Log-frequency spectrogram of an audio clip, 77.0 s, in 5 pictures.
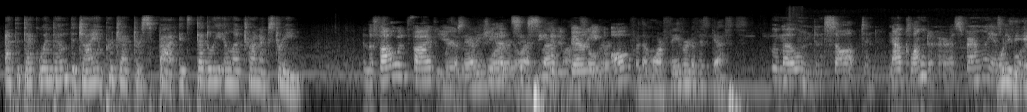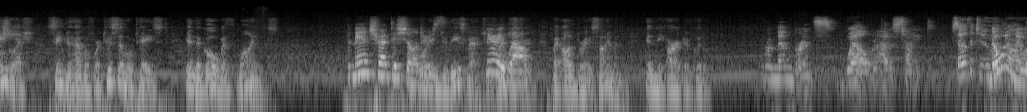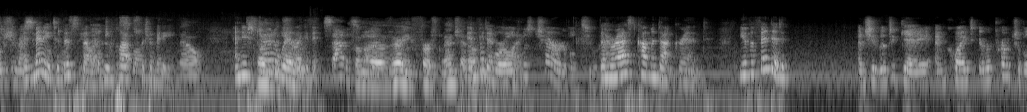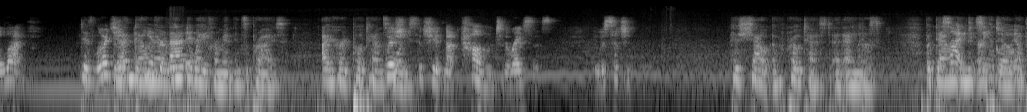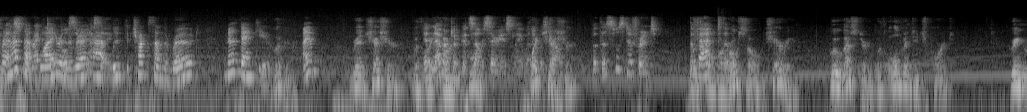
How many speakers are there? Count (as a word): six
